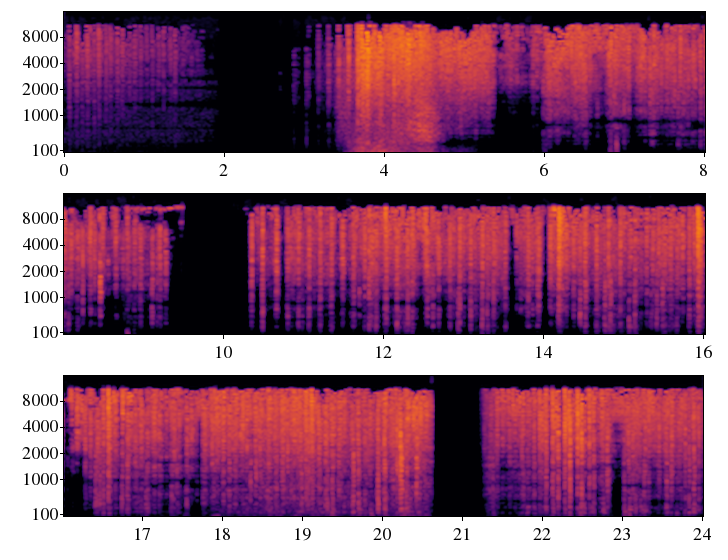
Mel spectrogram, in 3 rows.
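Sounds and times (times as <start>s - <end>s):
rapid clatter of tiny clicks: 0.0s - 1.7s, 6.4s - 9.5s, 10.4s - 20.6s, 21.4s - 24.0s.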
